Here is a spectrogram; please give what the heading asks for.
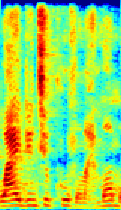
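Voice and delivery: normal talking voice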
